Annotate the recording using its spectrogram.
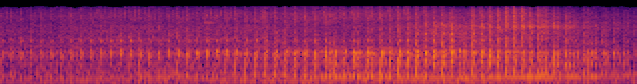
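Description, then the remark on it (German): A steady, loud engine rumble with rhythmic pulsing, swelling slightly, from morning motor traffic on the Hanauer Landstraße, a busy street through the Ostend district of Frankfurt, Germany, beside the ECB towers, with trams rattling past; no voices. “Schon morgens donnert hier der Verkehr durch, Straßenbahnen rattern vorbei, Radfahrer fahren zur Arbeit, es ist belebt.”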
